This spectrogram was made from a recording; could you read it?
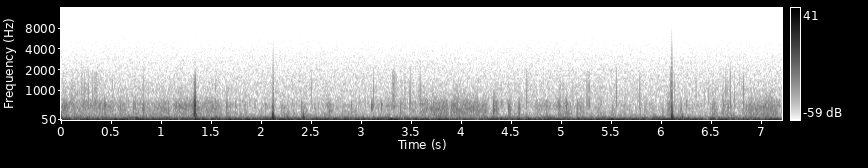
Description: Today's video, I record my tummy as I drink some Sunkist sodapop and burp.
